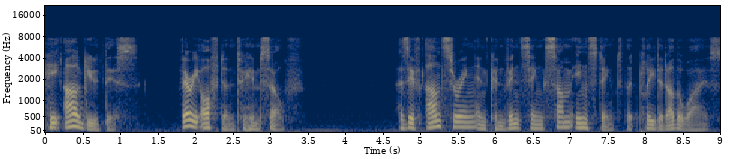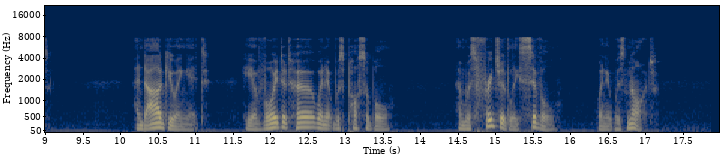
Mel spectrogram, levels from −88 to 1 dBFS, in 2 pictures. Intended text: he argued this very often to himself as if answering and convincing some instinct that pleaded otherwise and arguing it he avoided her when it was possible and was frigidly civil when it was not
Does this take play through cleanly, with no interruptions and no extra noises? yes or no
yes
